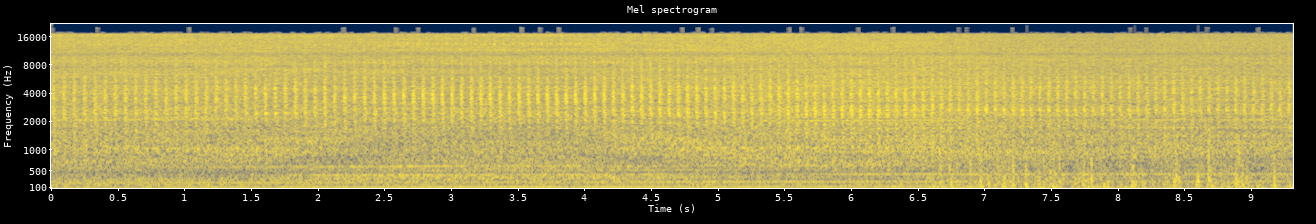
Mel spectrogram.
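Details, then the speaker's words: 1984 Nissan 720 with Z24 engine, warmed up after a valve adjustment for a ticking noise: steady, quiet idle with an even beat and no tick standing out; normal warm idle. "Okay, this is what I have after some valve adjustment. Sounds a lot better at idle. It's warmed up now, so it's quieter than last time."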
